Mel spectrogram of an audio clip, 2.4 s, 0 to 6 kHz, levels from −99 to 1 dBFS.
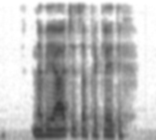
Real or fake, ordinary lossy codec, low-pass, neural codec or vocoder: real; none; 5.4 kHz; none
